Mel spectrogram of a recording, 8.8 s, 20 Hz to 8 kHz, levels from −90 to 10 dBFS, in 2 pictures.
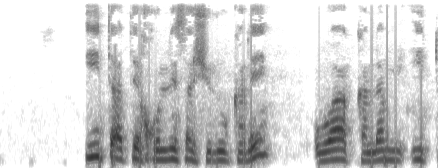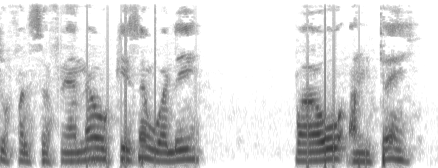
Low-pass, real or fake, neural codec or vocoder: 7.2 kHz; real; none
